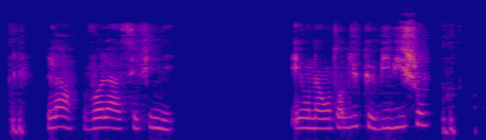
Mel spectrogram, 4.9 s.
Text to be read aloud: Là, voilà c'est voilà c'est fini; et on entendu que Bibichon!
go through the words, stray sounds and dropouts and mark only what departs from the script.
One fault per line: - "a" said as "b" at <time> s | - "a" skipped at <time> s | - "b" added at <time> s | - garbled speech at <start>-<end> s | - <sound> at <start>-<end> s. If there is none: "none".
- "voilà c'est" skipped at 1.4 s
- "n'a" added at 3.1 s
